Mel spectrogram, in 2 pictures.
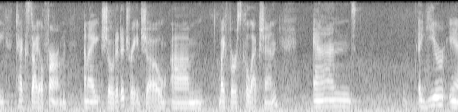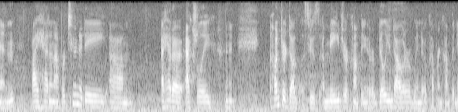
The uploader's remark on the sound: live from the debut of her recent collection of products with Karastan at Spring High Point Market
